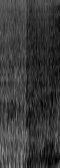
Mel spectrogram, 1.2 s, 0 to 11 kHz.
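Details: TVS Jupiter 125 scooter after clutch repair for a customer complaint of clutch noise on acceleration: engine catches and settles into a steady, even beat with no rattle or knock; the noise is gone and it sounds healthy.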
